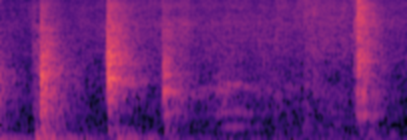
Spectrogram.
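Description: A spatula knocking and scraping against the inside of a roaster oven's pot while thick hot process soap paste is stirred by hand: a few irregular clacks, with a sharp one near the end.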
